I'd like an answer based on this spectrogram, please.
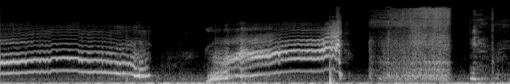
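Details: Domestic cat giving two long drawn-out meows, each with a smooth pitch bend, the second rising then falling. A sharp knock comes between them and hissy noise follows, amid a playful compilation of cat moments.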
